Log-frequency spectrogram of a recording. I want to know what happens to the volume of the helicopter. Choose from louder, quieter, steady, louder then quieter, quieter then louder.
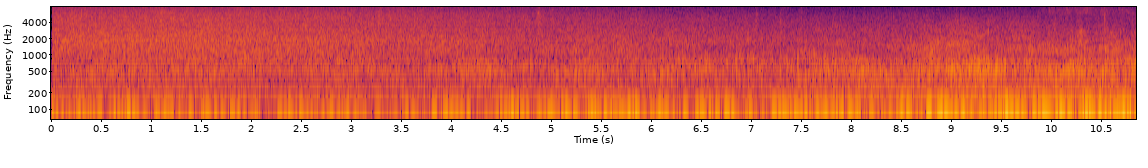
louder.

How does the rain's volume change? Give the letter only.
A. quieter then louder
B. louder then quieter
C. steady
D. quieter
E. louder
D.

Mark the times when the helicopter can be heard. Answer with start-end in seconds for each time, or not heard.
0.0-10.8.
